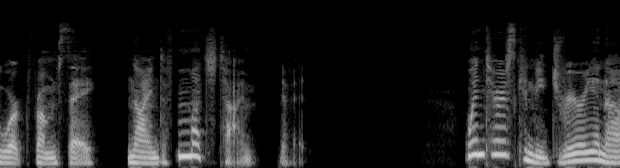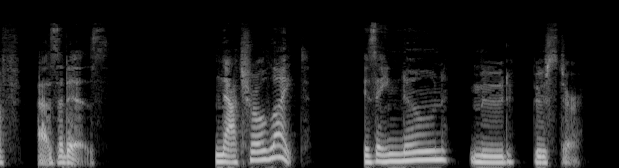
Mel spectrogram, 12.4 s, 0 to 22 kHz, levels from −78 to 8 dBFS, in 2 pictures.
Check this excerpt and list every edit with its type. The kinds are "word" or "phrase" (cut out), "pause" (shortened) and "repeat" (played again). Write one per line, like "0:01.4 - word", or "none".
0:01.7 - phrase
0:02.8 - word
